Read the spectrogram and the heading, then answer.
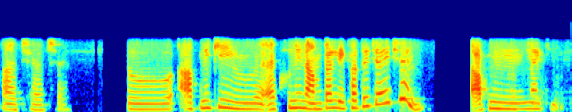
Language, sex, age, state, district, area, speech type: Bengali, female, 30-45, West Bengal, Darjeeling, urban, conversation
